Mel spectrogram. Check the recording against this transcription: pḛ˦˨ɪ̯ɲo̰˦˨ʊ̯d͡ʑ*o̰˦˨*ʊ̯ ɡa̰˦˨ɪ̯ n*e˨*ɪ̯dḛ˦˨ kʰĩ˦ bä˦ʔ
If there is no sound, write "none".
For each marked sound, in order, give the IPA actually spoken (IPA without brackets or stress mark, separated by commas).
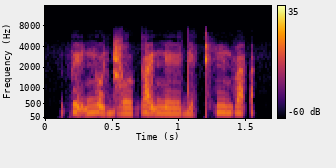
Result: o˨, e˨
